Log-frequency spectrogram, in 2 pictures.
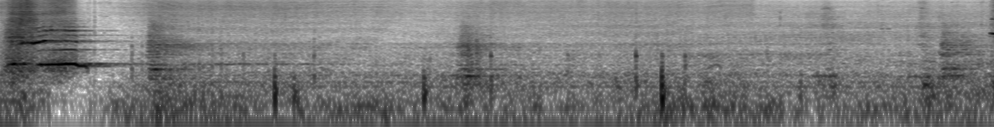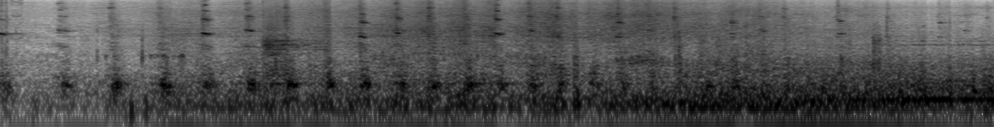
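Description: A steam locomotive of the Mansfelder Bergwerksbahn, a narrow-gauge mining railway, hisses and vents steam, its sound building into rapid rhythmic chuffing as it gets underway, growing louder and steadier over the second half.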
